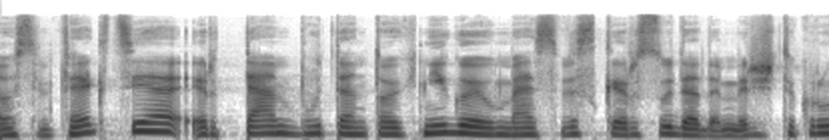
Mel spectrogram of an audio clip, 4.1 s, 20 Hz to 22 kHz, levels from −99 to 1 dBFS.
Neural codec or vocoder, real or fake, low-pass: none; real; 14.4 kHz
